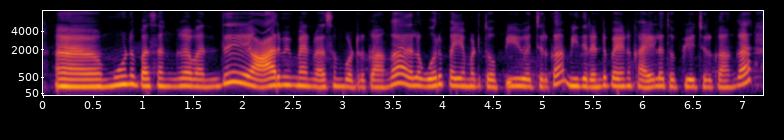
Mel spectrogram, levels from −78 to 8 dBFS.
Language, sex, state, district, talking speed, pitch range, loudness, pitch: Tamil, female, Tamil Nadu, Kanyakumari, 165 wpm, 210-240 Hz, -16 LUFS, 225 Hz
